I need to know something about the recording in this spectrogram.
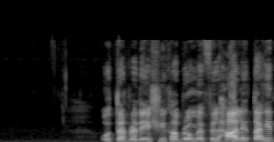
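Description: A young woman reads out news clearly through a microphone.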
